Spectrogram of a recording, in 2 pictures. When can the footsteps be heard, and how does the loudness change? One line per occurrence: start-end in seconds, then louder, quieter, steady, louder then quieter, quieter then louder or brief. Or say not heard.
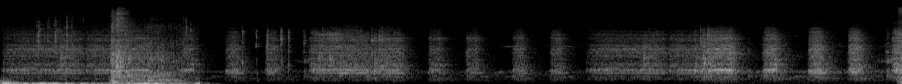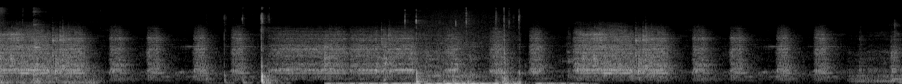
not heard.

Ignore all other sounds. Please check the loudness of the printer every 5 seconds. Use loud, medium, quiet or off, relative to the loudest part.
medium, loud, loud, loud.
